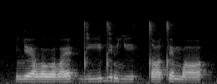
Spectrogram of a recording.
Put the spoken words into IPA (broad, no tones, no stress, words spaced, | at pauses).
lʲɛ lˠʊːlˠɛ | diːdiɾu ʎiːtːɑ tɛmɑ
